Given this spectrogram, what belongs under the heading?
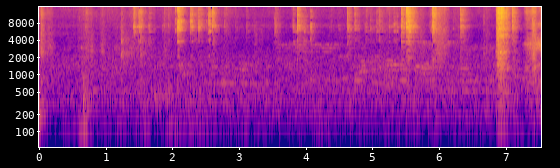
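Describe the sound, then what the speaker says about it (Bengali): Hot semolina and milk powder mixture being stirred on a plate, soft scraping with scattered clinks of a metal spoon against the dish, close and fairly quiet, a few louder knocks near the end. "একটু নাড়াচাড়া করে এটাকে ঠান্ডা করে নেবো"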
